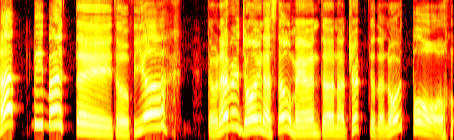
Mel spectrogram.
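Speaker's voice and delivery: very high, loud, swooping cartoon voice. Wishing Sophia a happy birthday, doing the Frosty voice. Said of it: "I'll do my Frosty voice".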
